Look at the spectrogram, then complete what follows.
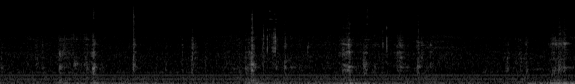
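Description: Hand deburring tool twisted in drilled rivet holes in thin aluminium sheet, shaving off the lip the drill bit left: faint, scattered small scrapes and metal clicks over a low steady hum.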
